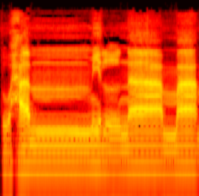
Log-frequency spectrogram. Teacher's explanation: Sehingganya na dibaca panjang. Mad thobi'i panjang dua harakat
